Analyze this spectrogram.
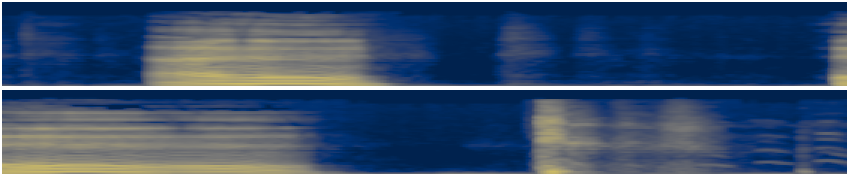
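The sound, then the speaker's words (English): Someone imitates snoring: two long, drawn-out, groaning inhales with a gap between them, followed by a short breathy snort. No speech. “You're snoring. Stop it.”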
